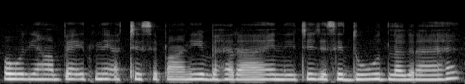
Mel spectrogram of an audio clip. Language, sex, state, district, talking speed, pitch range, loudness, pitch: Hindi, female, Uttar Pradesh, Lalitpur, 205 wpm, 220-245 Hz, -16 LUFS, 235 Hz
